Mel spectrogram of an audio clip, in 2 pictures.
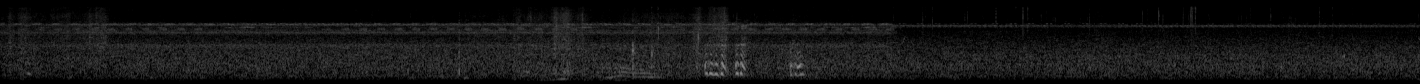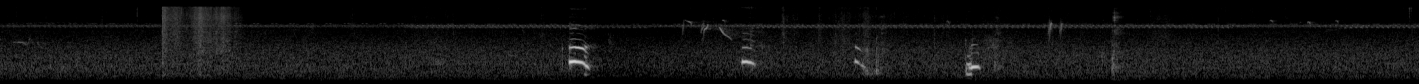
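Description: Insects, crickets or cicadas, chirring steadily in a high tone. An animal breaks in with a handful of short falling calls, a couple near seven seconds in and a cluster in the last third, the loudest two about twenty and twenty-four seconds in.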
